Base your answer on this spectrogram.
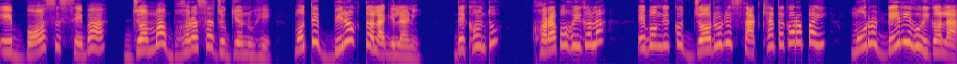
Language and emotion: Odia, angry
